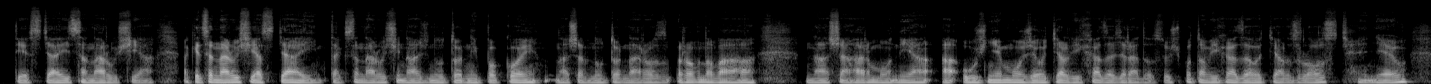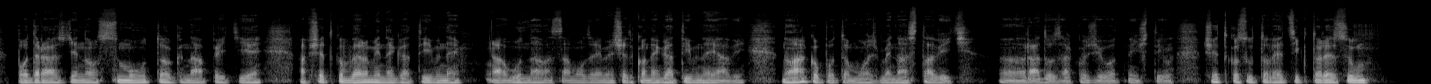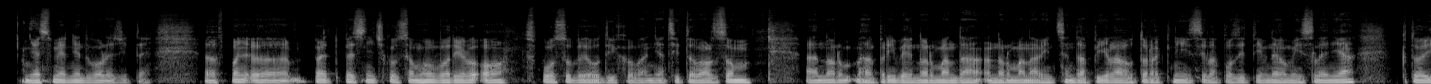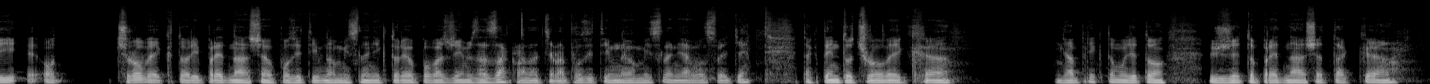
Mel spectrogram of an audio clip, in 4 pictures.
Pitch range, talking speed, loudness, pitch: 90-100 Hz, 115 wpm, -26 LUFS, 95 Hz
